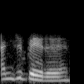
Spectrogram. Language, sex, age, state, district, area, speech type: Tamil, female, 18-30, Tamil Nadu, Ariyalur, rural, conversation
